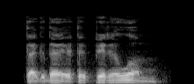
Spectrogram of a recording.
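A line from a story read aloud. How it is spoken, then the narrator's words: Forcedly calm. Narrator (Russian): откликнулся Бруно, пытаясь держаться спокойно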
